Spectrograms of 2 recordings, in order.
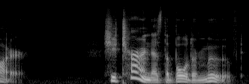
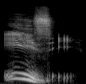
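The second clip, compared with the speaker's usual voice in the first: high, airy know-it-all; lofty; 12 semitones higher than usual. Acted. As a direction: toss it off from above. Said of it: "Starflight had said loftily".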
